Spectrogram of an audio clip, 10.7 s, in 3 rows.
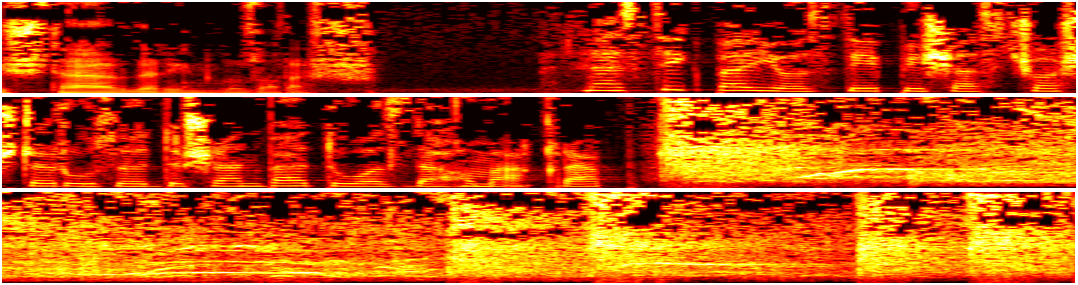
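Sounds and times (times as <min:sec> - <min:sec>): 
speech: 0:00.0 - 0:06.0
students screaming during an armed attack on Kabul University: 0:05.8 - 0:10.3
crowd commotion: 0:05.8 - 0:10.7.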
